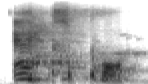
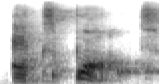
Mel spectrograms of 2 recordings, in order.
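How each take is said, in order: First: The stress is on the first syllable. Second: The stress is on the second syllable. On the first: It is used as a noun. "a noun, the stress is on the second, the first syllable" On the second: It is used as a verb. "the verb, the stress is on the second syllable"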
